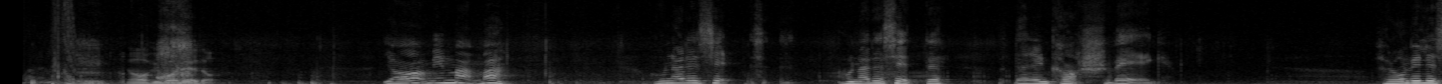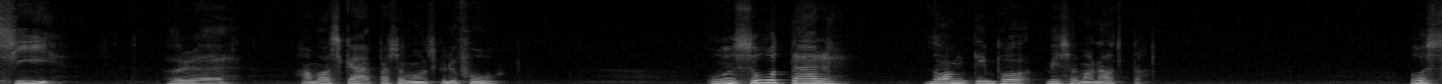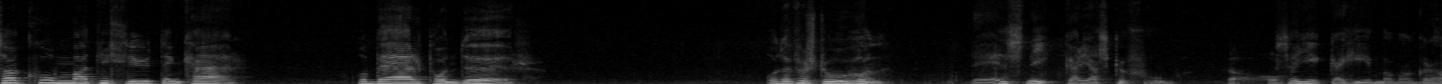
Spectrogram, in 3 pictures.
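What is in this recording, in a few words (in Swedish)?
Sollefteå Ångermanland, dialekter; Folkminnen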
